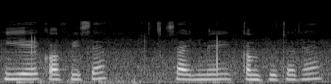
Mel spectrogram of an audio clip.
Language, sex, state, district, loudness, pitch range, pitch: Hindi, female, Assam, Sonitpur, -18 LUFS, 230-245 Hz, 235 Hz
